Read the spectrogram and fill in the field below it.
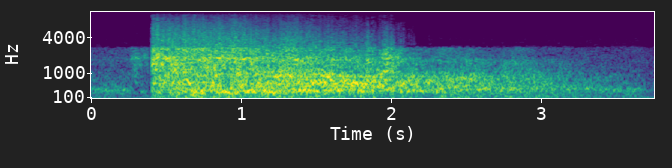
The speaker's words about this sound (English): That was me firing. I got a rifle.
